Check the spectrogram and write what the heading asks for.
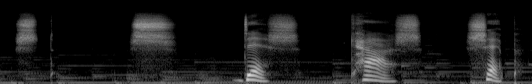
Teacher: Contrairement au CH, le SH est un souffle continu et fluide.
